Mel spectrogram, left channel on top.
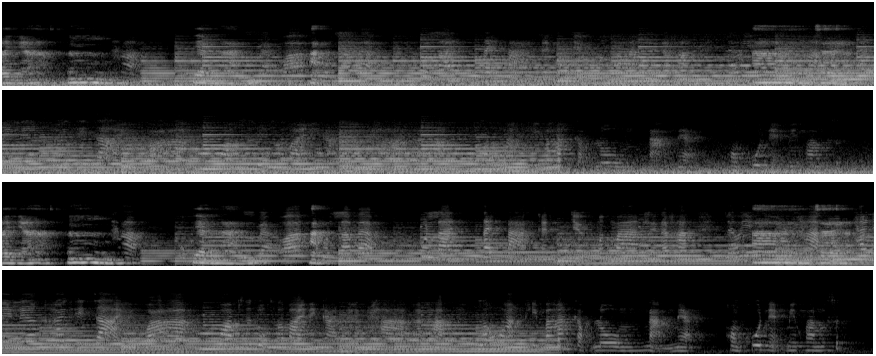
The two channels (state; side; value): noise; left; rumble, 6 dB below the sound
